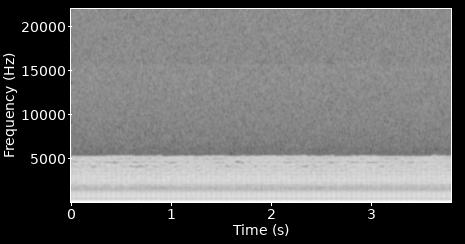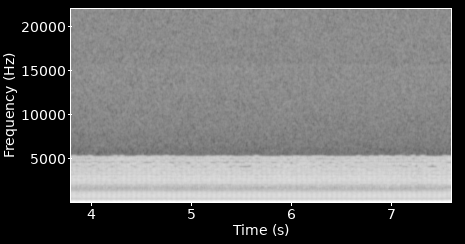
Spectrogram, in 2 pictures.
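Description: Computer equipment hums steadily.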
